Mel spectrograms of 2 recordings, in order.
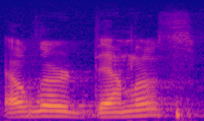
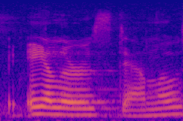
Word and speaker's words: Ehlers-Danlos: with a couple facts okay so you have elder danlos is that how it's pronounced uh it's ehlers-danlos syndrome okay like air work all right so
